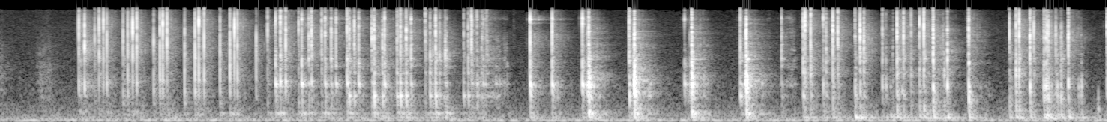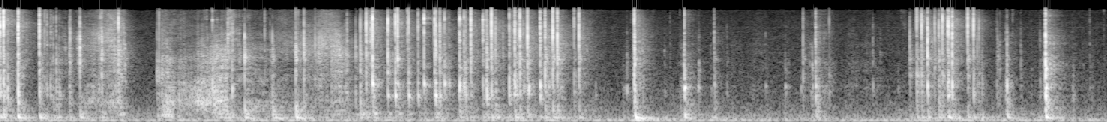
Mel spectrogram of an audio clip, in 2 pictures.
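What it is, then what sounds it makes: Plastic light switch plate tapped with nails. Long painted nails tap and click across a cream plastic triple light switch wall plate, mounted flat on a painted wall, and over its rocker switches. The result is a rapid, uneven run of bright, dry clicks that die away almost instantly, with brief pauses and a quieter stretch before a final burst of taps.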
